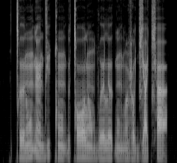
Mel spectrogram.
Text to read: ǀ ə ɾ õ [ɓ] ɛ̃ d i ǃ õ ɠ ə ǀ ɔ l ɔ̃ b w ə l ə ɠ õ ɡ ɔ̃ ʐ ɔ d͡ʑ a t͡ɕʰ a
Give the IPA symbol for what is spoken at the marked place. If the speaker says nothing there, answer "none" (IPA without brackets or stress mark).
ɠ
